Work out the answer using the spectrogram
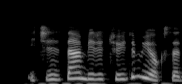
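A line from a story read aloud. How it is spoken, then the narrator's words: Asked laughing. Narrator (Turkish): diye sordu gruptan biri gülerek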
